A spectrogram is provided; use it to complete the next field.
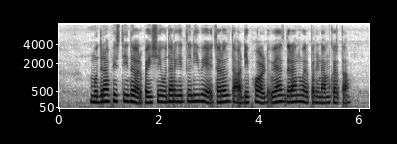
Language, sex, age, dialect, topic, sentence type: Marathi, male, 18-24, Southern Konkan, banking, statement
